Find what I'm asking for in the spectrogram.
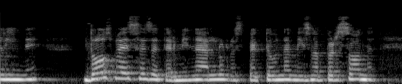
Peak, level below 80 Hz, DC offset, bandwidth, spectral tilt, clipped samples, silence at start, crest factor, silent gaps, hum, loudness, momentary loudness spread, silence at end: -2 dBFS; -62 dBFS; under 0.1%; 7.6 kHz; -7 dB/octave; under 0.1%; 0 s; 14 dB; none; none; -17 LUFS; 6 LU; 0.25 s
